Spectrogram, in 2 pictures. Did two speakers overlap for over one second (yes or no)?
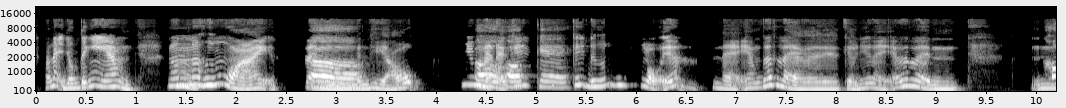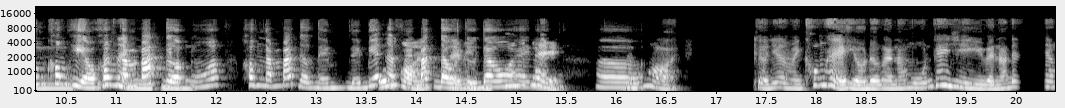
yes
